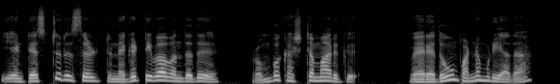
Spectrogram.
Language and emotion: Tamil, sad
